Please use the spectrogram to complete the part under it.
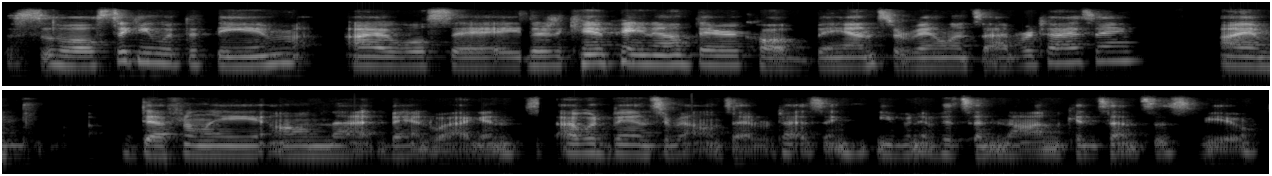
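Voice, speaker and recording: A woman's voice: on the low side, fairly even intonation, normal speed, creaky. A middle-aged woman answering podcast interview questions in an articulate, earnest, enthusiastic way. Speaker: guest, tech policy executive.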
